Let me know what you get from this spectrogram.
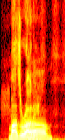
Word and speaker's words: Maserati: Maserati.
